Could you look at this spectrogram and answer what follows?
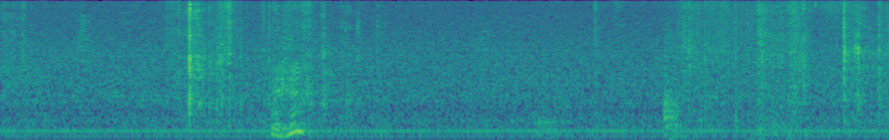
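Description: Light handling of game cards, faint taps and clicks as they are moved about, over a steady low electrical hum. One short, louder low sound comes about a second and a half in.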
